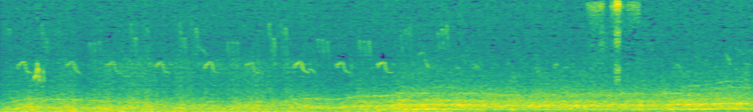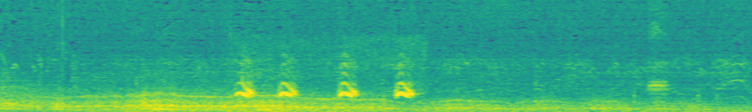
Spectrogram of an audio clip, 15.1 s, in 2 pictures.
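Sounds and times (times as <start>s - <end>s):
low rumble: 0.0s - 15.0s
bird calling arched notes: 9.8s - 11.8s.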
